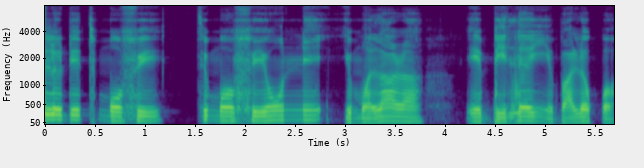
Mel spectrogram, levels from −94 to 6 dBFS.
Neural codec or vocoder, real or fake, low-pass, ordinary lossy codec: none; real; none; none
